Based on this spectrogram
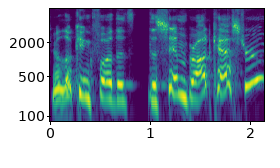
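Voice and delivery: high, nervous corporate stammer; a flustered high-pitched executive. Acted. GM holds executive voice.

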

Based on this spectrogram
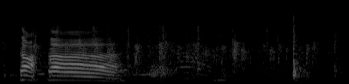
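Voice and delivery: long breathy laugh trailing off. Real, not acted. Man retelling an answered prayer, laughing. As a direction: laugh softly and let it run out.

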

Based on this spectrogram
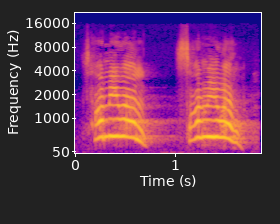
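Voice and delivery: a squealing, silly voice of God; squeaky voice. Acted. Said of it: "So imagine he's got a squeaky voice".

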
